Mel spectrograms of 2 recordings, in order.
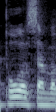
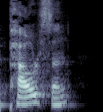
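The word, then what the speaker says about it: Poulsen: Ska ju sägas att Leipzig hade väl den första riktiga möjligheten att, att sätta 1-0 mm, i typ den fjärde minuten när Paulsen var framme, eller Paulsen. Eh, om man nu ska uttala det säkert korrekt på danska.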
